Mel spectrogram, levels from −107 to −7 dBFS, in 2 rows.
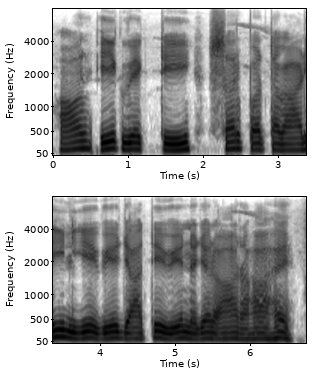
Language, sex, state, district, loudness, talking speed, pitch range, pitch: Hindi, male, Bihar, Kaimur, -13 LUFS, 125 wpm, 110-130 Hz, 120 Hz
